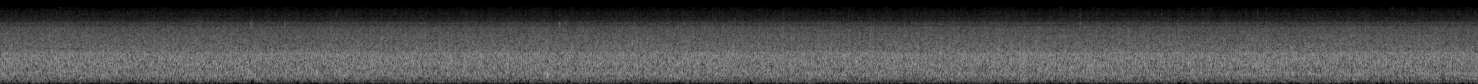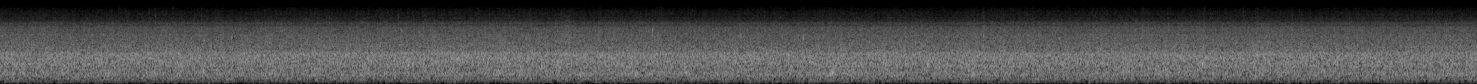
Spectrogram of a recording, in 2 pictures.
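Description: A rocky stream flowing over stones: a steady, even rush of water.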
